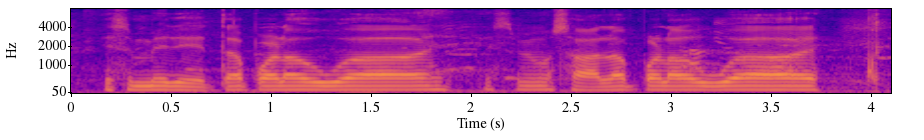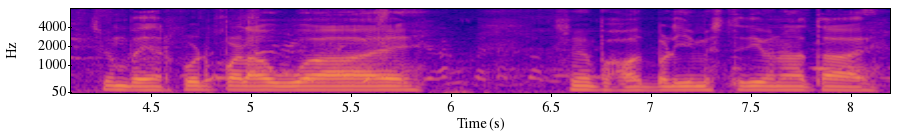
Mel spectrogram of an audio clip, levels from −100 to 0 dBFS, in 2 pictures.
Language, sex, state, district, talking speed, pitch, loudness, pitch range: Hindi, male, Uttar Pradesh, Budaun, 145 wpm, 130 Hz, -33 LUFS, 130-135 Hz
